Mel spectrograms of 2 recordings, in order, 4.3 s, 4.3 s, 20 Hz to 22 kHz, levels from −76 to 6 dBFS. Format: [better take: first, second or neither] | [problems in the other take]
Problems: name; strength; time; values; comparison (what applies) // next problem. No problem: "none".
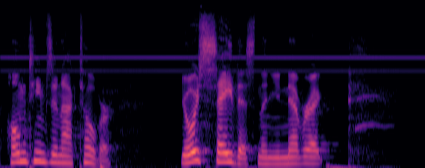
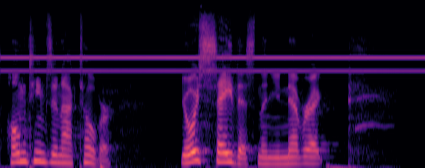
first | high-pitched whine; loud; throughout; 5.5 kHz, 9 dB below the speech; faint in the first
